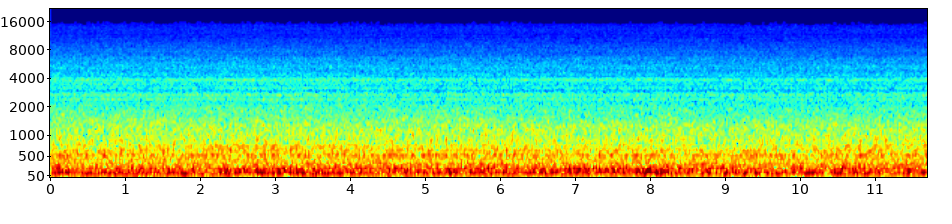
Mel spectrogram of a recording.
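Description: A jet engine hums steadily inside a cockpit.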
